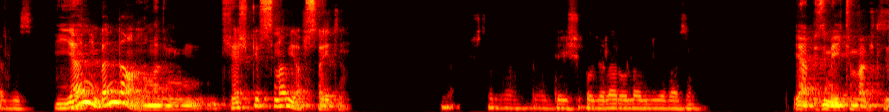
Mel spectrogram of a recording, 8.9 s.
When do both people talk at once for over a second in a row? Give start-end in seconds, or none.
none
